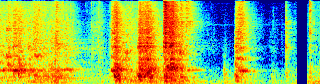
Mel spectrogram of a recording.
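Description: A dishwasher being slid back into its cabinet opening: three spells of scraping and rubbing as it is pushed, the first two about a second long, the last short.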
